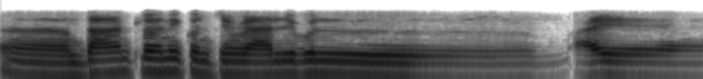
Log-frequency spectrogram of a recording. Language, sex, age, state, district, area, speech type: Telugu, male, 18-30, Telangana, Khammam, urban, conversation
